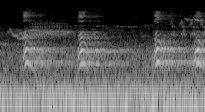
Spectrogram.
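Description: A dog, Spotty, barks four times in short, high-pitched, yappy bursts at uneven intervals from underground tunnels, each bark ringing briefly over a steady low rumble of background noise.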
